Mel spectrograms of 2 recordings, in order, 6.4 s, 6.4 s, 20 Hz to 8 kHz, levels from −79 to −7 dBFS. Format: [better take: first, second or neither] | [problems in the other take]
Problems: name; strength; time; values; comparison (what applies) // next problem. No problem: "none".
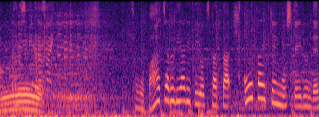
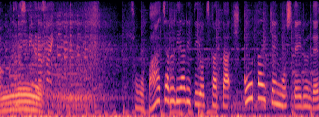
second | background sound (Knock + Rain); 16 dB below the speech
